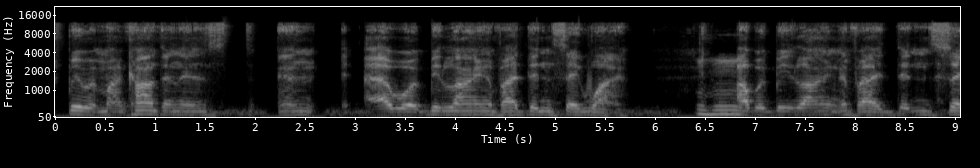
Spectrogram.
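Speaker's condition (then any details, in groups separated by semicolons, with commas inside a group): ALS; throat muscles affected, speech slowed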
